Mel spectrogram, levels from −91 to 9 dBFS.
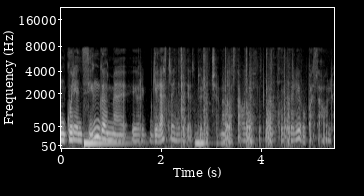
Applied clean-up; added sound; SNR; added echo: neural mask model RNNoise.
